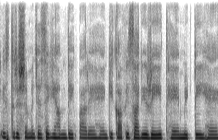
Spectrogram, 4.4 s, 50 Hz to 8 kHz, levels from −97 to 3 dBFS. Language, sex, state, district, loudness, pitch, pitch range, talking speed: Hindi, female, Bihar, Kishanganj, -15 LUFS, 200 Hz, 195-210 Hz, 235 wpm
